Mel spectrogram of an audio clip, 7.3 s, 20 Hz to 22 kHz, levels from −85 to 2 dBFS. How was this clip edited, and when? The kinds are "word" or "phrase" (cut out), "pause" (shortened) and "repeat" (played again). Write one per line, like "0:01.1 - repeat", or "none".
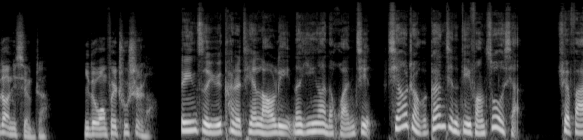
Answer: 0:02.0 - pause
0:04.8 - pause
